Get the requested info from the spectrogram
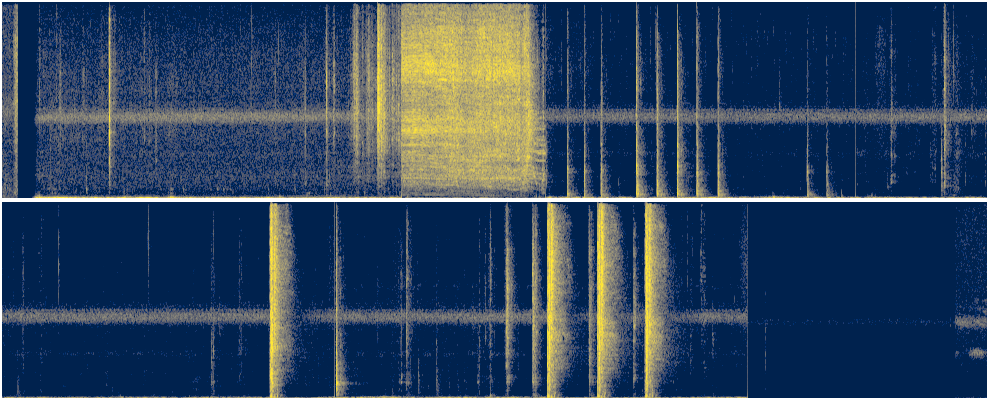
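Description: Pneumatic framing nailer driving ring-shank nails into pressure-treated joist blocking: a quick run of sharp shots, then a few single shots spaced apart. About five seconds in, a loud rushing hiss lasts roughly two seconds. A thin, steady, high insect trill runs underneath.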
